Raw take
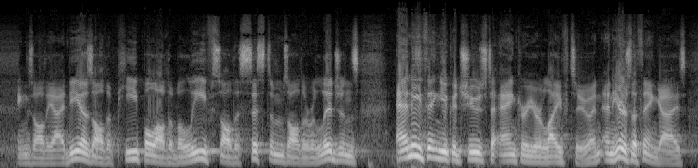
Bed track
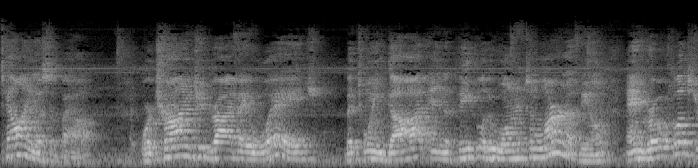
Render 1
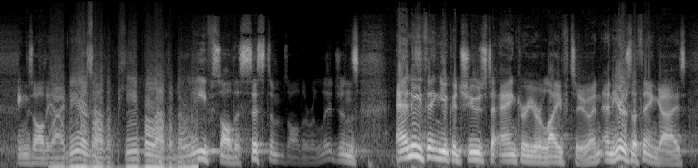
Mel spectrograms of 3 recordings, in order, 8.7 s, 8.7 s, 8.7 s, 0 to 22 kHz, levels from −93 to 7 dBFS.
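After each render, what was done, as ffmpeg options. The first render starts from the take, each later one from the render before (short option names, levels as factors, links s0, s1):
-filter_complex "[0:a]asettb=1/sr,asplit=3[s0][s1][s2];[s0]atrim=end=0.604[s3];[s1]atrim=start=0.6:end=2.47,asetpts=PTS-STARTPTS,afade=t=in:d=0.004:c=qsin,afade=t=out:st=1.866:d=0.004:c=qsin,aeval=exprs='max(val(0),0)':c=same[s4];[s2]atrim=start=2.466[s5];[s3][s4]acrossfade=d=0.004:c1=hsin:c2=qsin[s6];[s6][s5]acrossfade=d=0.004:c1=qsin:c2=hsin,asettb=1/sr,asplit=3[s7][s8][s9];[s7]atrim=end=7.764[s10];[s8]atrim=start=7.76:end=8.23,asetpts=PTS-STARTPTS,afade=t=in:d=0.004:c=qsin,afade=t=out:st=0.466:d=0.004:c=qsin,asoftclip=type=hard:threshold=0.266[s11];[s9]atrim=start=8.226[s12];[s10][s11]acrossfade=d=0.004:c1=hsin:c2=qsin[s13];[s13][s12]acrossfade=d=0.004:c1=qsin:c2=hsin,asplit=3[s14][s15][s16];[s14]atrim=end=3.49,asetpts=PTS-STARTPTS,afade=t=out:st=3.27:d=0.22:silence=0.0668344[s17];[s15]atrim=start=3.49:end=4.2,asetpts=PTS-STARTPTS,volume=0.0668[s18];[s16]atrim=start=4.2,asetpts=PTS-STARTPTS,afade=t=in:d=0.22:silence=0.0668344[s19];[s17][s18][s19]concat=n=3:v=0:a=1"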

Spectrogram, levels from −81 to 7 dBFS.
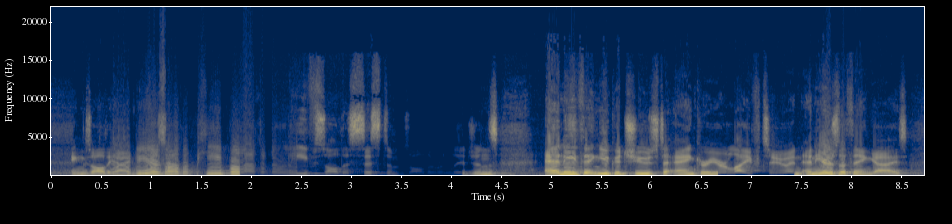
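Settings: -filter_complex "[0:a]asettb=1/sr,asplit=3[s0][s1][s2];[s0]atrim=end=1.894[s3];[s1]atrim=start=1.89:end=4.13,asetpts=PTS-STARTPTS,afade=t=in:d=0.004:c=qsin,afade=t=out:st=2.236:d=0.004:c=qsin,aderivative[s4];[s2]atrim=start=4.126[s5];[s3][s4]acrossfade=d=0.004:c1=hsin:c2=qsin[s6];[s6][s5]acrossfade=d=0.004:c1=qsin:c2=hsin,asettb=1/sr,asplit=3[s7][s8][s9];[s7]atrim=end=6.674[s10];[s8]atrim=start=6.67:end=7.45,asetpts=PTS-STARTPTS,afade=t=in:d=0.004:c=qsin,afade=t=out:st=0.776:d=0.004:c=qsin,highpass=f=830:w=0.5412,highpass=f=830:w=1.3066[s11];[s9]atrim=start=7.446[s12];[s10][s11]acrossfade=d=0.004:c1=hsin:c2=qsin[s13];[s13][s12]acrossfade=d=0.004:c1=qsin:c2=hsin"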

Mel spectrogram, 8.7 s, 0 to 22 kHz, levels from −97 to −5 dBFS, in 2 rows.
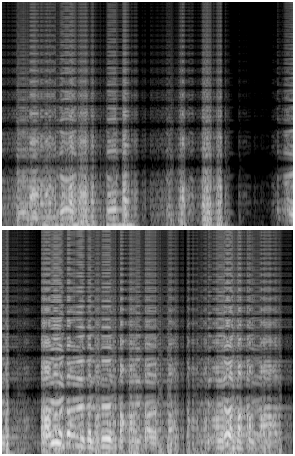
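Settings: -filter_complex "[0:a]acrusher=samples=39:mix=1:aa=0.000001,asplit=2[s0][s1];[s1]adelay=5.7,afreqshift=0.37[s2];[s0][s2]amix=inputs=2:normalize=1"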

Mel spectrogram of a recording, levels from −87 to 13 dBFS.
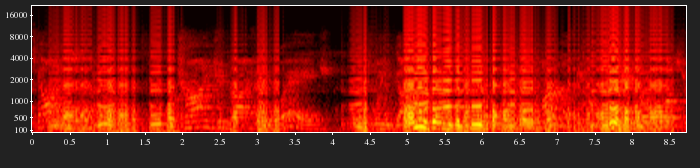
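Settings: -filter_complex "[1:a]volume=0.133[s0];[0:a][s0]amix=inputs=2:normalize=0"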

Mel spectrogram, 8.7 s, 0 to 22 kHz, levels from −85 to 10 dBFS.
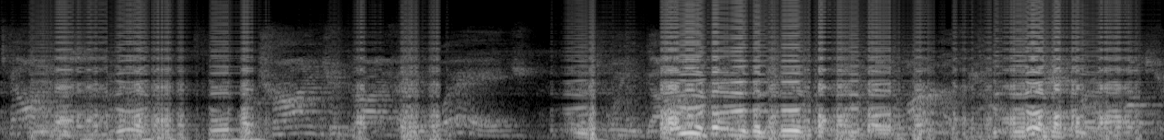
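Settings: -af "volume=1.58"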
